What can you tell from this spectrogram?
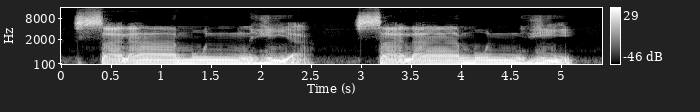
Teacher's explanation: huruf-huruf yang berasal atau yang keluar dari tenggorokan jadi kita baca Salamun Hiya Salamun Hi tidak kita dengungkan atau kita samarkan · ha ini adalah huruf halqi. Ya, huruf-huruf yang berasal atau yang keluar dari tenggorokan. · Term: izhar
